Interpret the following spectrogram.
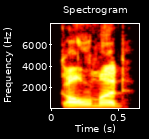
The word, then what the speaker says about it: Golmud: we land ourselves on Golmud Raceway that's how you say it Golmud we got looks like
